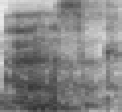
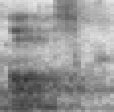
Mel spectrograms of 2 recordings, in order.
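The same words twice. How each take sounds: First: The vowel is short and flat, American style. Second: The vowel is long and open, British style. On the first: "instead of saying ask" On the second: "we pronounce it as ask"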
